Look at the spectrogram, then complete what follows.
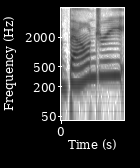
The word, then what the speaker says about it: boundary: Remember, the stress is on the first syllable. Boundary. Guilt.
